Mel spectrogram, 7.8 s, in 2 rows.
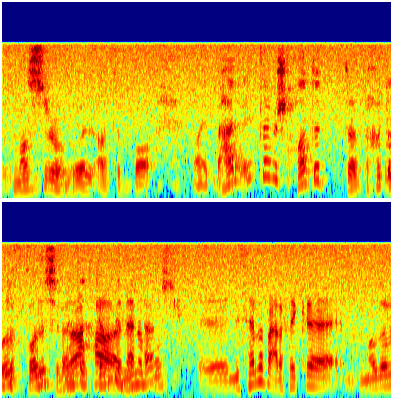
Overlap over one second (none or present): present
